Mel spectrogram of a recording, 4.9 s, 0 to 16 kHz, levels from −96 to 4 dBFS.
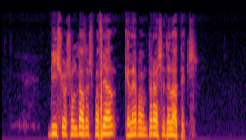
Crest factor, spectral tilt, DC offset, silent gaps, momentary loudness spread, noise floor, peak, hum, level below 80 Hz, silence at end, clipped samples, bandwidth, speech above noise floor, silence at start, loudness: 18 dB; -6.5 dB/octave; under 0.1%; none; 8 LU; -69 dBFS; -2 dBFS; none; -50 dBFS; 1.05 s; under 0.1%; 11 kHz; 52 dB; 0.95 s; -18 LUFS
